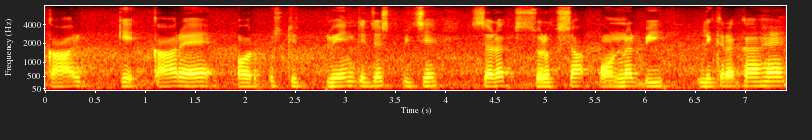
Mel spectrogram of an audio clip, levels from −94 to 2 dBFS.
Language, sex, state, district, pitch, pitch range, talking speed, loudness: Hindi, male, Rajasthan, Bikaner, 150 Hz, 145-155 Hz, 135 wpm, -16 LUFS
